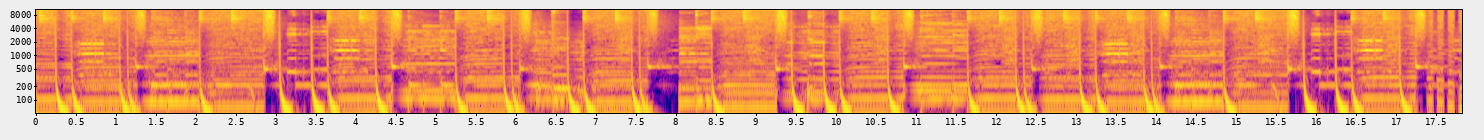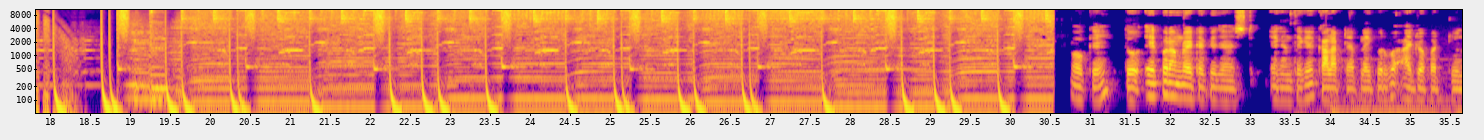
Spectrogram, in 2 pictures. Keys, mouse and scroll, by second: 0.5 click, 1.7 alt+scroll down 1, 2.1 alt+scroll up 1, 2.3 click, 2.6 right click, 2.9-5.3 drag, 5.5 alt+scroll down 2, 5.7-6.3 scroll up 3, 6.0 click, 6.5 click, 6.7 alt+scroll up 1, 6.9-7.8 click, 7.9 scroll down 1, 8.2-9.5 drag, 10.5 scroll up 1, 11.0 click, 11.3 scroll down 1, 12.1 click, 12.6 alt+scroll down 1, 13.0 space, 13.1 click, 13.2 space, 13.7 alt+scroll up 1, 13.8-14.6 click, 15.7-16.0 alt+scroll down 3, 16.7 scroll up 2, 17.3 shift+click, 17.7 click, 17.9-19.2 alt+shift+drag, 19.8 Delete, 20.7 shift+click, 21.2 shift+Left, 21.6 click, 21.8 scroll down 1, 22.0-22.9 click, 23.3 scroll down 1, 23.4 click, 24.0 alt+scroll down 1, 24.6 click, 24.9 alt+scroll down 1, 25.2 alt+scroll up 1, 25.4 click, 25.6 shift+click, 26.7 alt+drag, 28.9 Delete, 29.1 click, 29.7 alt+scroll up 2, 29.9-30.2 alt+scroll down 2, 30.4 click, 30.5 scroll up 1, 31.7-33.2 drag.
